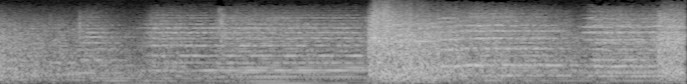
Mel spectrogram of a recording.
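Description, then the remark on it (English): A loud, sharp gunshot fired by Barlow cracks out midway and ricochets off a rock, over a dense, droning musical bed, and a second shot bursts in near the end. No voices. “Pete's hiding behind a rock, exchanging fire with Monk, when Frank crawls over, drawing a shot from Barlow, which ricochets off a rock in front of him.”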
